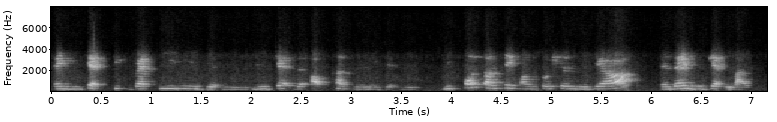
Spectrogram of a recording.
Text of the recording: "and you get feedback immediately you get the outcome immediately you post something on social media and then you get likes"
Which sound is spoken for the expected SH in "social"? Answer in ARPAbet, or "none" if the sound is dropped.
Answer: SH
